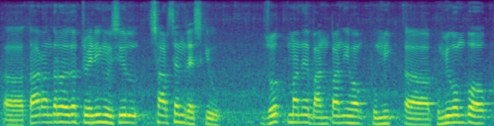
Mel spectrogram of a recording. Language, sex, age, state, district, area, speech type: Assamese, male, 18-30, Assam, Nalbari, rural, spontaneous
